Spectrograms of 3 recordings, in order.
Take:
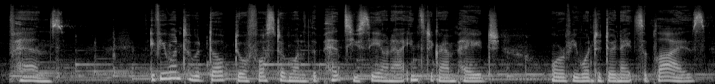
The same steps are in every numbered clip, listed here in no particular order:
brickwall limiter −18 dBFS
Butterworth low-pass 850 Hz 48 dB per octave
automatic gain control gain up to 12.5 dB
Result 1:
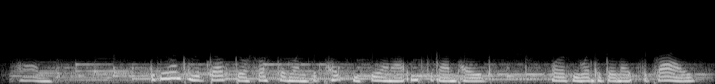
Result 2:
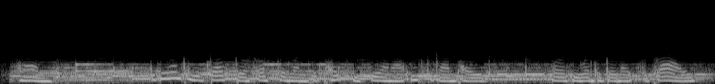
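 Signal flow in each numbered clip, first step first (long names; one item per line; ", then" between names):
Butterworth low-pass, then brickwall limiter, then automatic gain control
Butterworth low-pass, then automatic gain control, then brickwall limiter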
